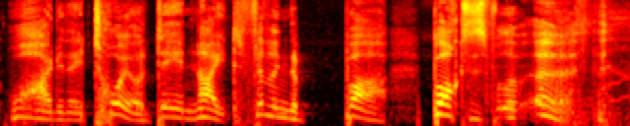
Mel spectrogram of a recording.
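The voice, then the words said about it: Put-on accent, convincingly done. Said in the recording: “You're doing too good of an accent”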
